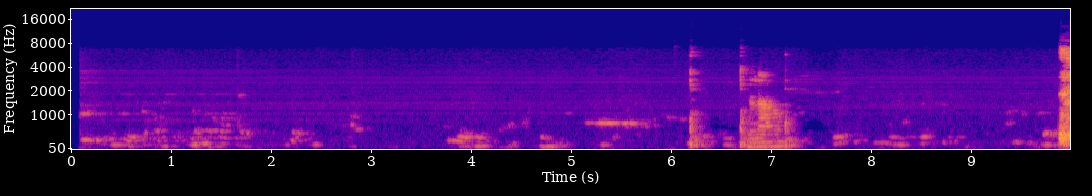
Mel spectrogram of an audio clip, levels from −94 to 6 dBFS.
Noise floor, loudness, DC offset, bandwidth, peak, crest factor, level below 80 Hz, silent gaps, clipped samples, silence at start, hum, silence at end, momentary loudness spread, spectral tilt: -63 dBFS; -35 LUFS; under 0.1%; 7.4 kHz; 0 dBFS; 30 dB; -70 dBFS; none; under 0.1%; 0.1 s; none; 0 s; 25 LU; -2 dB/octave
